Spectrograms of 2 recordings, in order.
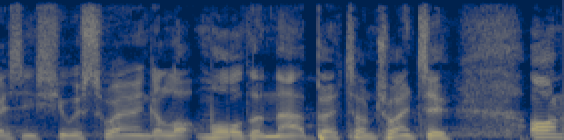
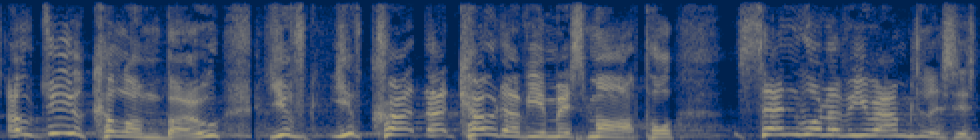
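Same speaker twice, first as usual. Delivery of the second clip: high, mocking outburst; sarcastic retort rising into a desperate demand; panicked sarcasm; 7 semitones higher, 3 dB louder than usual. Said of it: "I'm panicking at this point".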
